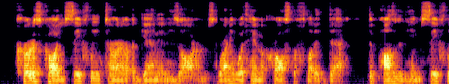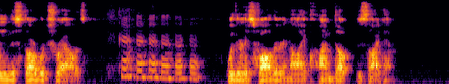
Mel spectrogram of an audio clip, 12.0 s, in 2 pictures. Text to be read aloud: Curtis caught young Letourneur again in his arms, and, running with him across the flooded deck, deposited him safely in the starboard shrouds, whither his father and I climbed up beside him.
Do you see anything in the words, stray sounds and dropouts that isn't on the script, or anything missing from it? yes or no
yes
